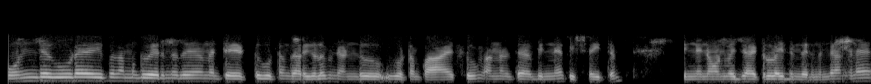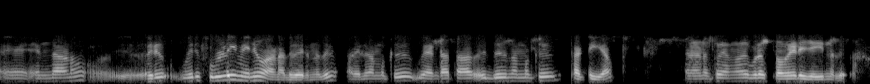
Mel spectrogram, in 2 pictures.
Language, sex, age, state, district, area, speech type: Malayalam, male, 30-45, Kerala, Wayanad, rural, conversation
